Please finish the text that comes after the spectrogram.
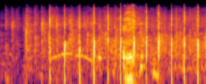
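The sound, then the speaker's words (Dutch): A small audience applauds to welcome a guest, with sharp, irregular claps in a steady patter of moderate loudness, while faint voices murmur and call out underneath. “Even een applaus.”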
